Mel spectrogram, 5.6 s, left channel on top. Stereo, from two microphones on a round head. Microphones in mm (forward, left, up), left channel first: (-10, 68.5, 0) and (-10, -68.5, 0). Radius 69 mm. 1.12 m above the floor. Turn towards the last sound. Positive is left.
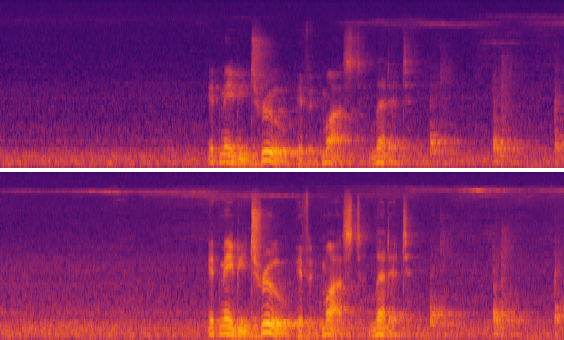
turn(degrees=-15)  # may be behind; listen again after turning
